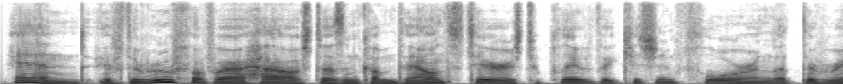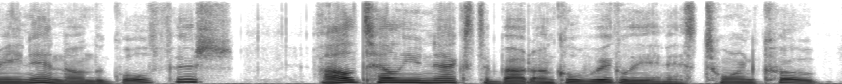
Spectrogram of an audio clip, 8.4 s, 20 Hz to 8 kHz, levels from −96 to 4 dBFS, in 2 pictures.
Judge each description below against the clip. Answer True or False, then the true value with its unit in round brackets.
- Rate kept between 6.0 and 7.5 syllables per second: False (5.5 syllables/s)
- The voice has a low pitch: False (145 Hz)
